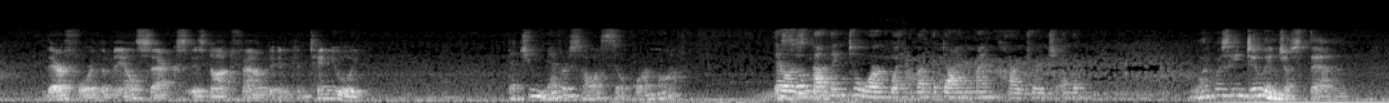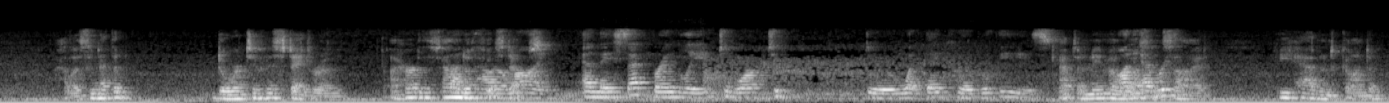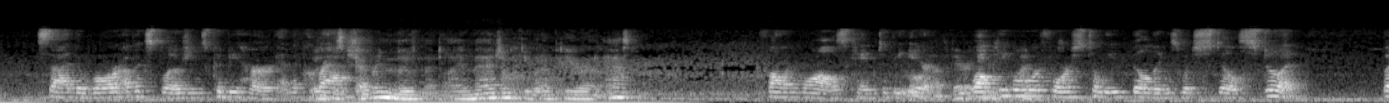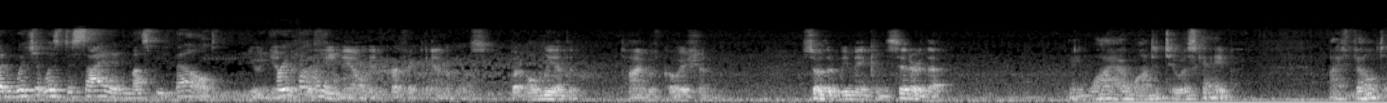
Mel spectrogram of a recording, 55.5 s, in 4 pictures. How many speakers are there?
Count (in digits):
4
